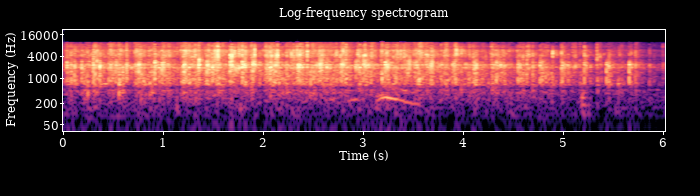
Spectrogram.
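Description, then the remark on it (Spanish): An audience at a ceremony in Constitución applauds to welcome a woman presenting a project for a house advising local women, a dense crackling wash of many hands clapping at once that holds fairly even throughout, easing slightly toward the end, with no one speaking over it. “Le damos un fuerte aplauso y bienvenida,”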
